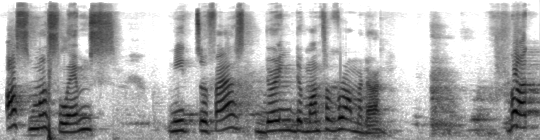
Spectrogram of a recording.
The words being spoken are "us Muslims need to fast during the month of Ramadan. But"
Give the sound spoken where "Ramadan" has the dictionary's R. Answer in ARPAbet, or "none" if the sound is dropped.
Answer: R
